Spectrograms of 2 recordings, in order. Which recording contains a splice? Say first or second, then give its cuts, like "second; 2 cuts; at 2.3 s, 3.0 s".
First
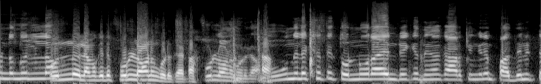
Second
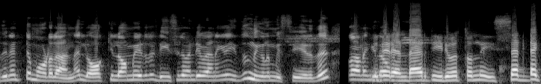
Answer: second; 1 cut; at 3.4 s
